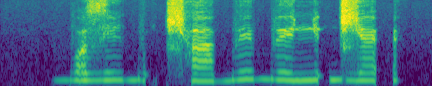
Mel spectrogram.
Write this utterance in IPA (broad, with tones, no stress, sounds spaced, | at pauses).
b ɔ̰˦˨ z i˦ b ʊ˦ ʔ t͡ɕʰ ä˨ b e˦ b e˨ ɲ ɪ˦ ʔ d͡ʑ ɛ˦ ʔ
